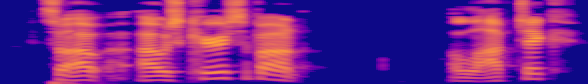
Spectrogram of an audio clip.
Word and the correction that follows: allotopic: if I'm pronouncing that right, expression. – Allotopic, we usually say. – Allotopic, thank you. Allotopic expression.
